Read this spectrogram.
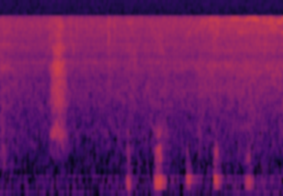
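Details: Two-week-old German Shorthaired Pointer puppies from a litter, giving a quick run of about five short, squeaky whimpers, each brief and thin, spaced roughly every third of a second, with a soft breathy rustle just before.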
